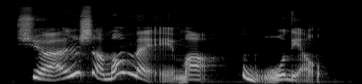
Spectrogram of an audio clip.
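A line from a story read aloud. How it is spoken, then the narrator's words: Gloomy sigh. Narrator (Chinese): 乌鸦闷闷不乐地叹气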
